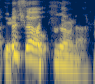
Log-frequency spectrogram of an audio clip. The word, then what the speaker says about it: Barcelona: So you had the unique pleasure of going to Mobile World Congress last week in Barcelona. I think I pronounced it correctly. – Barcelona.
